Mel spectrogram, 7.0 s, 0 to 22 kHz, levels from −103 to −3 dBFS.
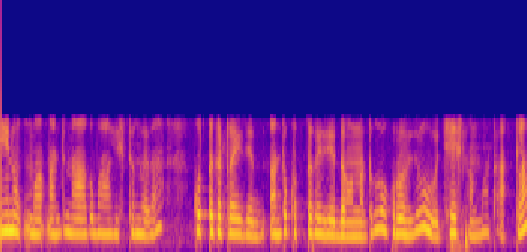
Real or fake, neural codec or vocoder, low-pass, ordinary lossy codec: real; none; 3.6 kHz; none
